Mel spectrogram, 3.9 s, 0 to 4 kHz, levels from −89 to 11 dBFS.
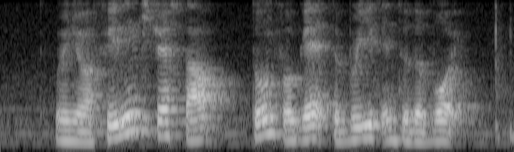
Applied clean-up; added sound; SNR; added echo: none; none; none; none.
